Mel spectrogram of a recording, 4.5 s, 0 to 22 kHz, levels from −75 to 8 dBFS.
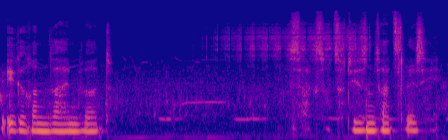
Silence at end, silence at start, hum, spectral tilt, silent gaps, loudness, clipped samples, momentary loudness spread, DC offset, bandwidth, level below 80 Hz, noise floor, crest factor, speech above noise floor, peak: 0 s; 0 s; none; -4.5 dB/octave; none; -29 LUFS; under 0.1%; 22 LU; under 0.1%; 16.5 kHz; -60 dBFS; -50 dBFS; 18 dB; 22 dB; -12 dBFS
